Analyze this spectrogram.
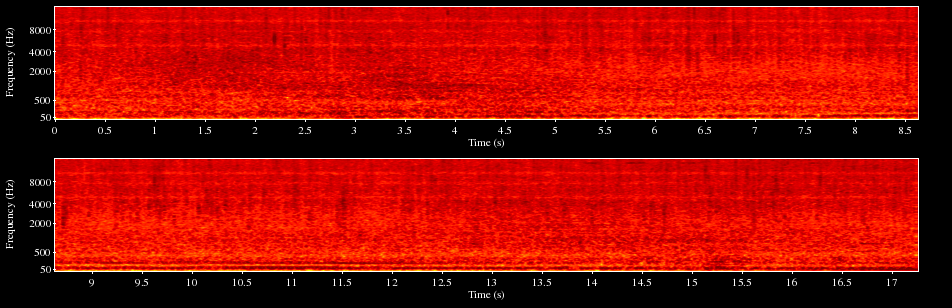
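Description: A hailstorm: rain mixed with hail pelting down steadily on the ground, the cars and the carport roof, an even, unbroken hiss.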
